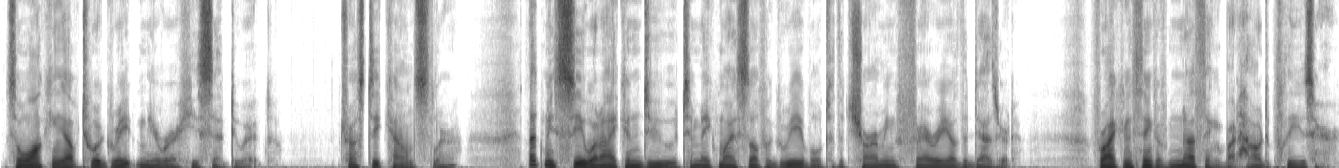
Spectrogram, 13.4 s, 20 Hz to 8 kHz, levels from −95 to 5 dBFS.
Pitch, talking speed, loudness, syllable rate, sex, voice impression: 100 Hz, 190 wpm, -20 LUFS, 4.9 syllables/s, male, very masculine, old, relaxed, slightly weak, bright, very soft, very muffled, fluent, raspy, cool, very intellectual, slightly refreshing, very sincere, very calm, very mature, very friendly, very reassuring, very unique, elegant, very wild, very sweet, lively, very kind, modest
